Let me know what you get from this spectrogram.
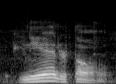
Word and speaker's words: Neanderthals: Alright, so you know there the you Nathaniels, humans, what we call Neanderthals. – In what? I said it wrong. – You said Neanderthals. – What did I say? – Nathaniels. That's a name.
